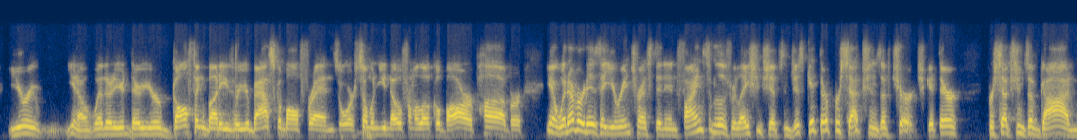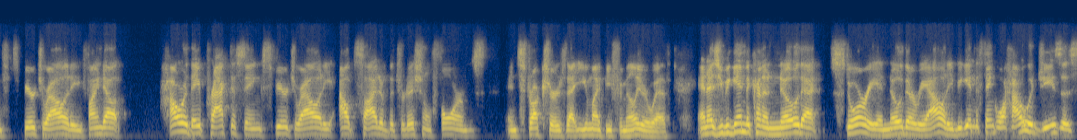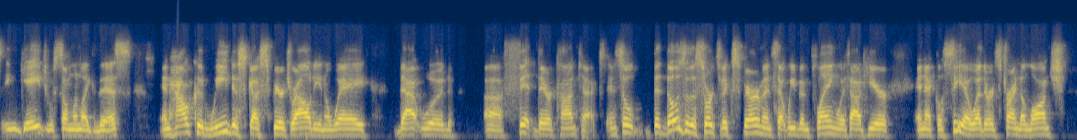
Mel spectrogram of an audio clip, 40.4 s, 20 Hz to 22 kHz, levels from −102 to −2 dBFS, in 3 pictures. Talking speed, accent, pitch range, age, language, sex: 200 wpm, American, 125-160 Hz, 30-49, English, male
